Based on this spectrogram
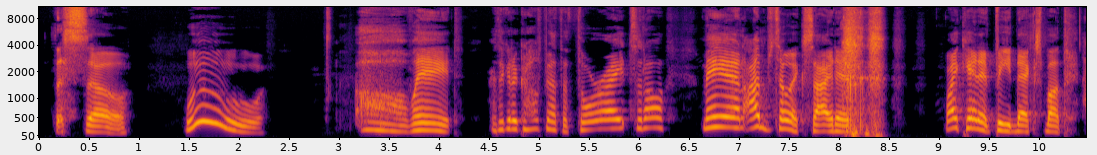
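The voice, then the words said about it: Over-the-top excitement that sounds sarcastic. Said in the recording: “I know I sound like I'm being sarcastic, but I am legitimately really excited.”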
